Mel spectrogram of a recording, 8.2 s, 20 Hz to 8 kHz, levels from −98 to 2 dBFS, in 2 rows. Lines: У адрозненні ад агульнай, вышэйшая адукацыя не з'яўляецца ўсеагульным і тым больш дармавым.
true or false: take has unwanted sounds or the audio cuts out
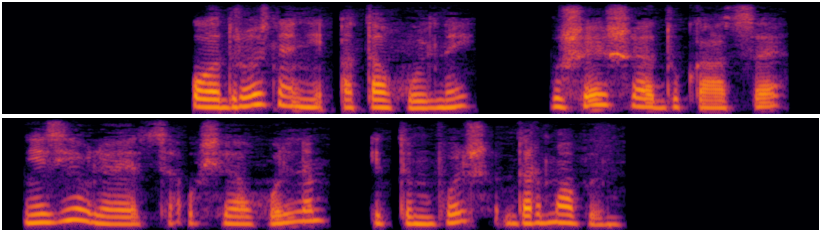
false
